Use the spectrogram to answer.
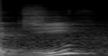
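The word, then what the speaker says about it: ji (字): Já se você encontra este kanji, por exemplo, ele também se pronuncia ji, mas ele significa caractere.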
